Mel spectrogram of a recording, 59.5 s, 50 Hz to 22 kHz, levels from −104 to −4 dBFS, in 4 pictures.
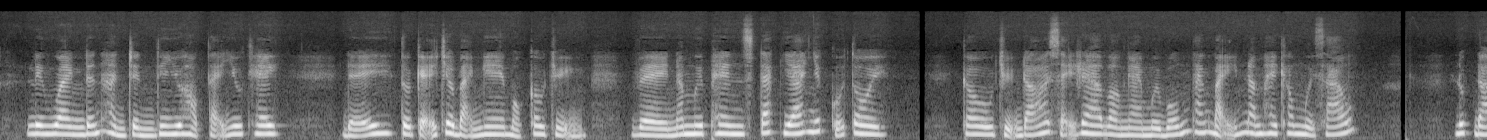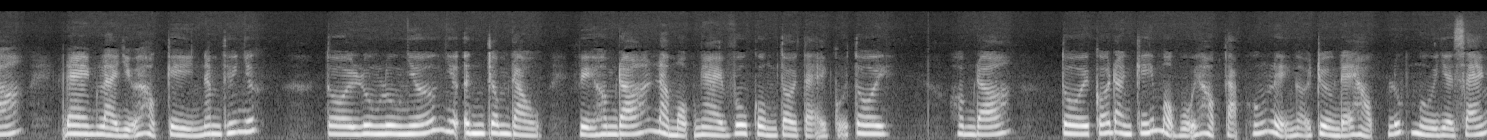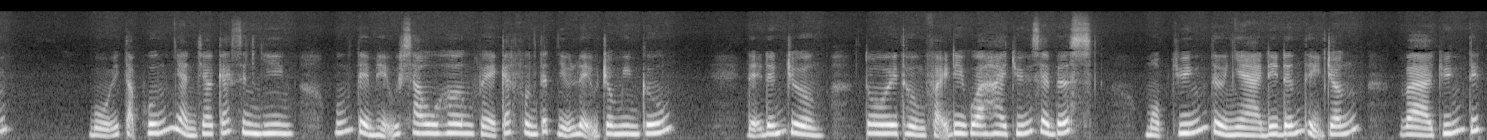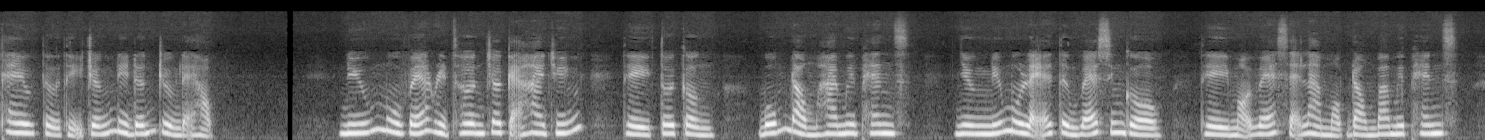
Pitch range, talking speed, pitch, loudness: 215-255 Hz, 175 wpm, 235 Hz, -18 LUFS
